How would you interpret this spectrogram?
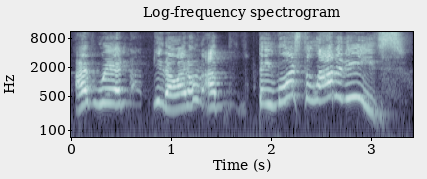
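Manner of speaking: high-pitched comic exasperation; exasperated rant. Acted. Customer showing what the cleaners lost, exasperated rant. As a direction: sputter it out, high and worked up.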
